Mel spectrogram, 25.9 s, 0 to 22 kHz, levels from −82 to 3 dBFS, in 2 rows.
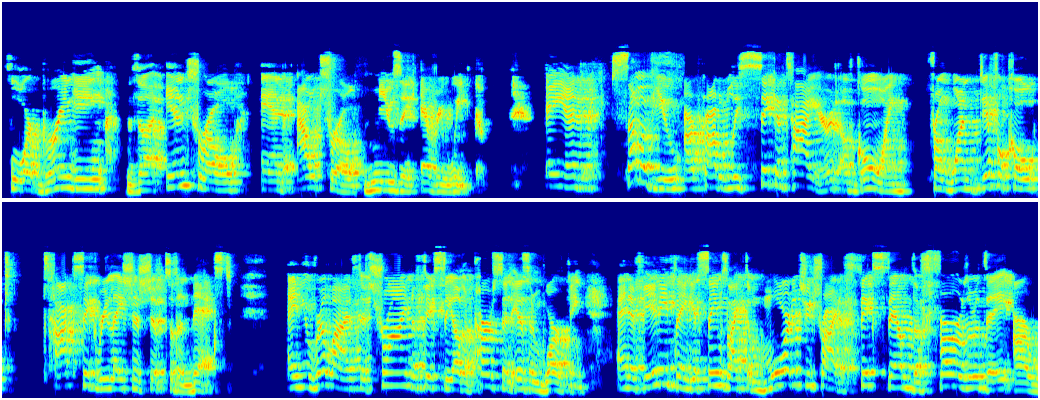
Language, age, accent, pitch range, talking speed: English, 40-59, American, 190-260 Hz, 135 wpm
